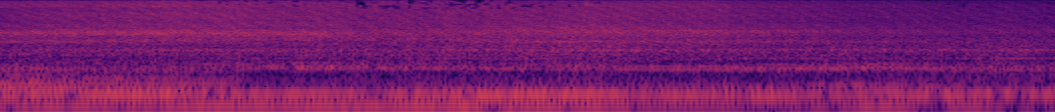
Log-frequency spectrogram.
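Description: A Ford Mustang GT engine rumbles continuously at a steady low pitch, loud and close, with no voices over it.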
